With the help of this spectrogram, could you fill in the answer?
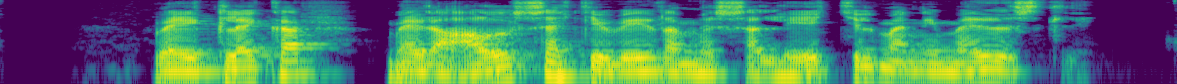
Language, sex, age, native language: Icelandic, male, 30-39, Icelandic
